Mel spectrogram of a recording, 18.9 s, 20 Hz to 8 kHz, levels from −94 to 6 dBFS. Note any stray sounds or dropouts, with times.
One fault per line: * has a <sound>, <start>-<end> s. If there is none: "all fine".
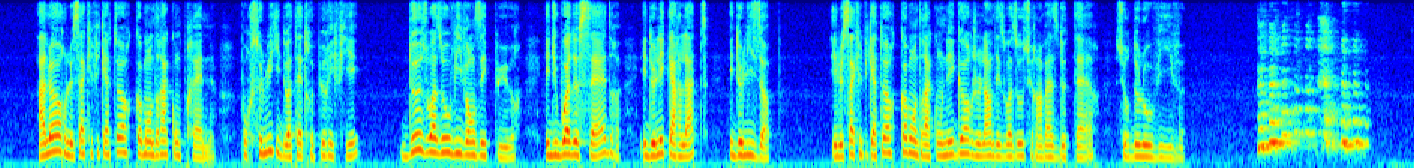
* has a laugh, 16.8-18.3 s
